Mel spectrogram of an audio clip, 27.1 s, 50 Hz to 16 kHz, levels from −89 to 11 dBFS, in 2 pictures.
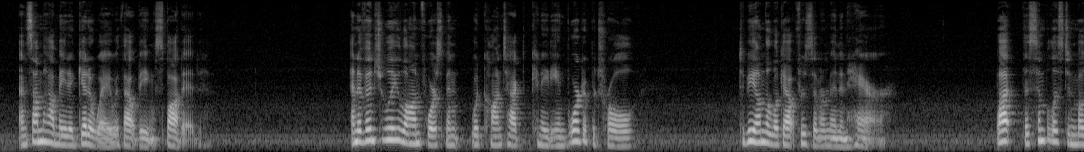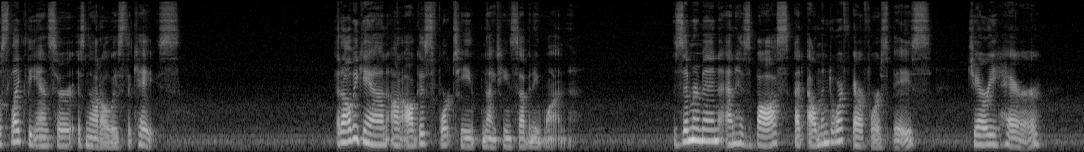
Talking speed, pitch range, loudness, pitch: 125 wpm, 160-230 Hz, -23 LUFS, 185 Hz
